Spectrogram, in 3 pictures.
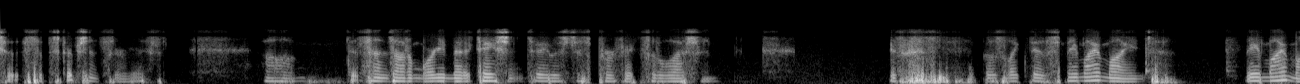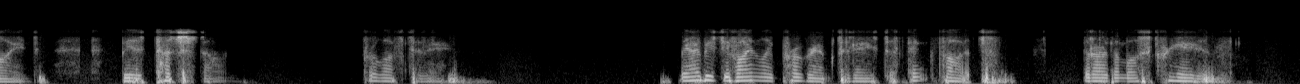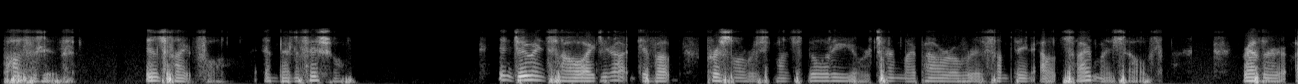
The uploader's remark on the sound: ACIM Daily Conference Call.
